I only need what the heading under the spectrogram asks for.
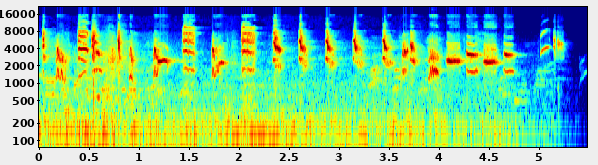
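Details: Punglor kembang, the Orange-headed thrush, kept for sale, repeats harsh, scratchy chattering notes about three to four times a second within its long song, ending with a couple of softer whistles.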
